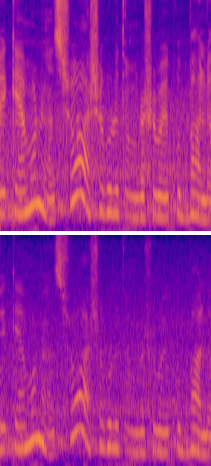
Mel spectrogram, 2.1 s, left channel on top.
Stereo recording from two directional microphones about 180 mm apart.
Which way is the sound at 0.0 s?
55° left (ahead or behind).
